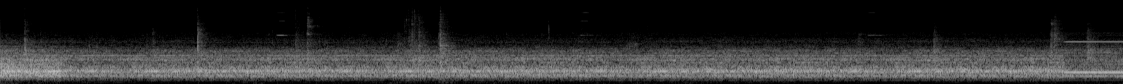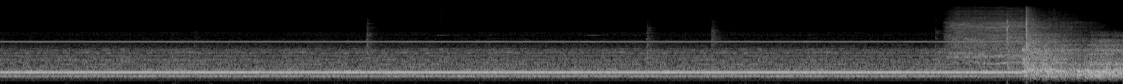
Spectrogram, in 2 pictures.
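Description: Simulated tank engine running at idle, played through the speaker of a Heng Long M41 model tank's TK 6.0 sound board. About ten seconds in the sound changes to a steadier hum with clear held tones, and a brief louder noisy burst comes near the end.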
